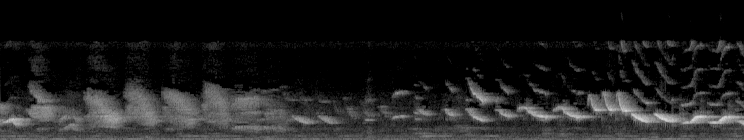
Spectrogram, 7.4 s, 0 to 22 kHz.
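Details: Young Eurasian bullfinch singing along with its tutor bird while learning song, 13 August 2020. Soft, blurred whistles give way to brighter, crisp falling notes delivered quickly and rhythmically. A faint steady hum sits beneath.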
